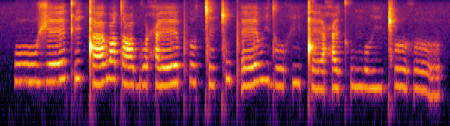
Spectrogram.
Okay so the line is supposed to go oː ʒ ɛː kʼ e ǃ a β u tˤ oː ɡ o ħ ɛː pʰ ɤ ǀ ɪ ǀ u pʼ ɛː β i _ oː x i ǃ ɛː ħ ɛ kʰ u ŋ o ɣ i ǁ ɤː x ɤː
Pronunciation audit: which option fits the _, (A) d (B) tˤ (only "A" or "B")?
A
